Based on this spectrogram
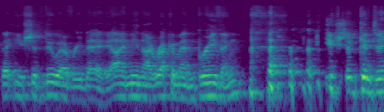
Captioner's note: laughing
